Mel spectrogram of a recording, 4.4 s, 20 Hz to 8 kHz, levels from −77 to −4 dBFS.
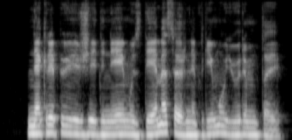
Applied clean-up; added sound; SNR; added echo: none; none; none; none.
